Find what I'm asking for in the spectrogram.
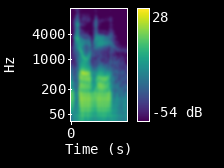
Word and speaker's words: Joji: Joji. – Joji. – Yeah. His real name is George Miller. – Oh, I didn't know that. Joji is how you pronounce his name in Japanese.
